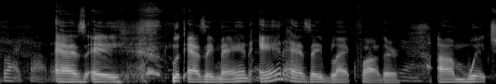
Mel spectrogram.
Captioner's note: laughs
